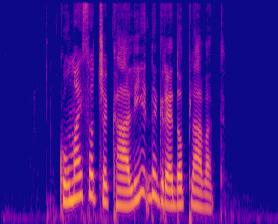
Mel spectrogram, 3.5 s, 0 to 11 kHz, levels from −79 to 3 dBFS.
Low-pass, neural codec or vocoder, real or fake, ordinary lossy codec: none; vocoder, 22.05 kHz, 80 mel bands, WaveNeXt; fake; none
